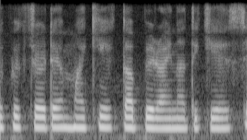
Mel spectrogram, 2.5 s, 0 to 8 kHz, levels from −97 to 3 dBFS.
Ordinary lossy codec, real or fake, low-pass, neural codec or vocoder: none; real; 7.2 kHz; none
